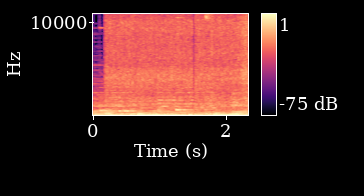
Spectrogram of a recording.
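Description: Steady frying sizzle from shredded pork shoulder and a tomato-potato sofrito in a hot frying pan, cutting in just after the start, under background music.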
